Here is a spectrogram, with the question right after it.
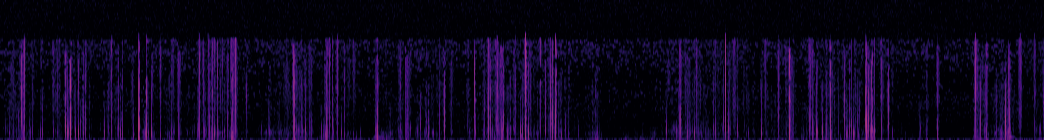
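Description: A pink rubber-bristle brush on a black stick rubs back and forth over the round, perforated, hollow metal mesh grille of a small microphone capsule. It makes a quiet, continuous scratchy crackle with dense, rapid clicks over a low, boomy rumble.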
